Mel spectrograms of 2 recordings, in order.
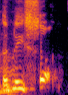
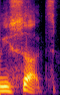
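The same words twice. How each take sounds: First: He said higher with a rising tune; he pitched up high, rising; stress on he. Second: Said in the usual way. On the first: Real, not acted. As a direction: lift the word he, then land on sucked.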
